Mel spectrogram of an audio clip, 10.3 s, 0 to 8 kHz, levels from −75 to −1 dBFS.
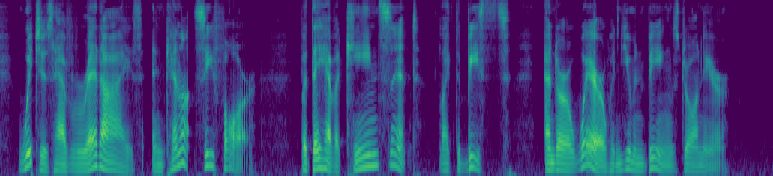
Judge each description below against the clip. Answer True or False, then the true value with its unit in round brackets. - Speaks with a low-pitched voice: True (115 Hz)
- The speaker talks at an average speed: True (145 wpm)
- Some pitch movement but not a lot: False (6.0 semitones)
